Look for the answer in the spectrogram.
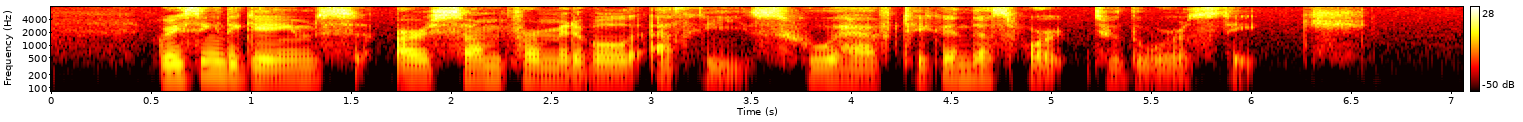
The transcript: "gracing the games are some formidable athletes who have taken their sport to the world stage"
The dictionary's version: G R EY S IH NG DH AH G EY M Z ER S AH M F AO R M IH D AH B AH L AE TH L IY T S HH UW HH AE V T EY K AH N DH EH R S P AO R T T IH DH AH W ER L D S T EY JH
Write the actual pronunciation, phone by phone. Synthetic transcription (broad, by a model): G R EY S IH NG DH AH G EY M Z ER S AH M F AO R M IH D AH B AH L AE TH L IY T S HH UW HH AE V T EY K AH N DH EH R S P AO R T T IH DH AH W ER L D S T EY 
